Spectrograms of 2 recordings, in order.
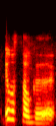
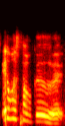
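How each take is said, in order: First: Quiet. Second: Said in the usual way. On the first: Real, not acted.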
